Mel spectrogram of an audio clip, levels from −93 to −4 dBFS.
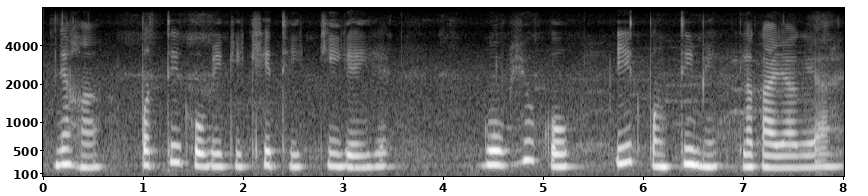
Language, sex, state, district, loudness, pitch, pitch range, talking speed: Hindi, male, Bihar, Gopalganj, -17 LUFS, 225 Hz, 220-250 Hz, 120 wpm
